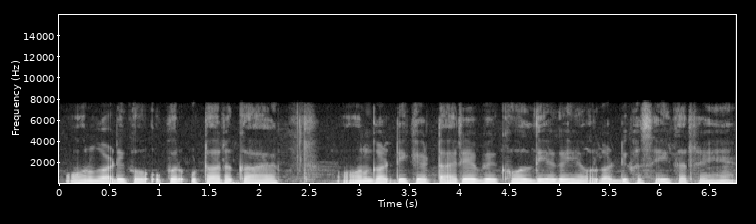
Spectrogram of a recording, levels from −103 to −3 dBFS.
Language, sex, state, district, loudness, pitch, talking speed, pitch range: Hindi, male, Rajasthan, Nagaur, -16 LUFS, 130 Hz, 205 wpm, 125-135 Hz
